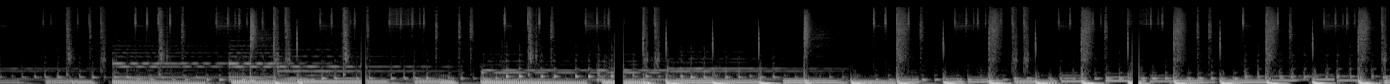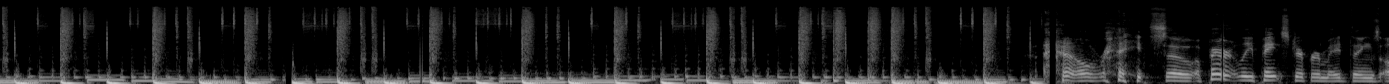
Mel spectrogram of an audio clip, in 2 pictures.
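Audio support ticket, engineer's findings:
Corrupt frame muted at 3.61–3.67, 6.14–6.25, 11.32–11.40, 16.75–16.82, 18.10–18.14, 24.39–24.48 and 26.11–26.15 s. Abrupt silent holes, 36 to 110 ms, timing kept. Decoder rejected bit-damaged compressed frames and the player inserted silence.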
